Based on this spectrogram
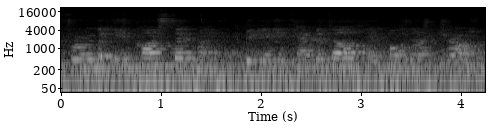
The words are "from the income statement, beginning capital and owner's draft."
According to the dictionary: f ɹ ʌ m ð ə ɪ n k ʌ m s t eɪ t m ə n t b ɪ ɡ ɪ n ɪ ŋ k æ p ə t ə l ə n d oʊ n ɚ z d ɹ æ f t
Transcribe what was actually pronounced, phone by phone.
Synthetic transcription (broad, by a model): f ɹ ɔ m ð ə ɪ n k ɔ s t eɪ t m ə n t b ɪ ɡ ɪ n ɪ ŋ k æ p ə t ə l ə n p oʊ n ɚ d ɹ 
